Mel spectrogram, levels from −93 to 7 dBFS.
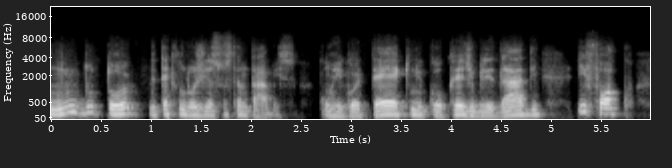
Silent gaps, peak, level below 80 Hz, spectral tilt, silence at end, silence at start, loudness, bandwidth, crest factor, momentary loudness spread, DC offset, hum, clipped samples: none; -4 dBFS; -52 dBFS; -8.5 dB/octave; 0.25 s; 0 s; -20 LUFS; 7.2 kHz; 16 dB; 12 LU; under 0.1%; none; under 0.1%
